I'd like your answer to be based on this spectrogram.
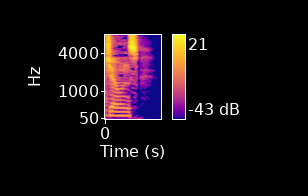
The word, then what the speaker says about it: Jonze: Spike Johnson, you pronounce that Johnson? Spike Jonze, uses its just barely sci-fi scenario to impart wryly funny wisdom about the state of modern human relationships.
